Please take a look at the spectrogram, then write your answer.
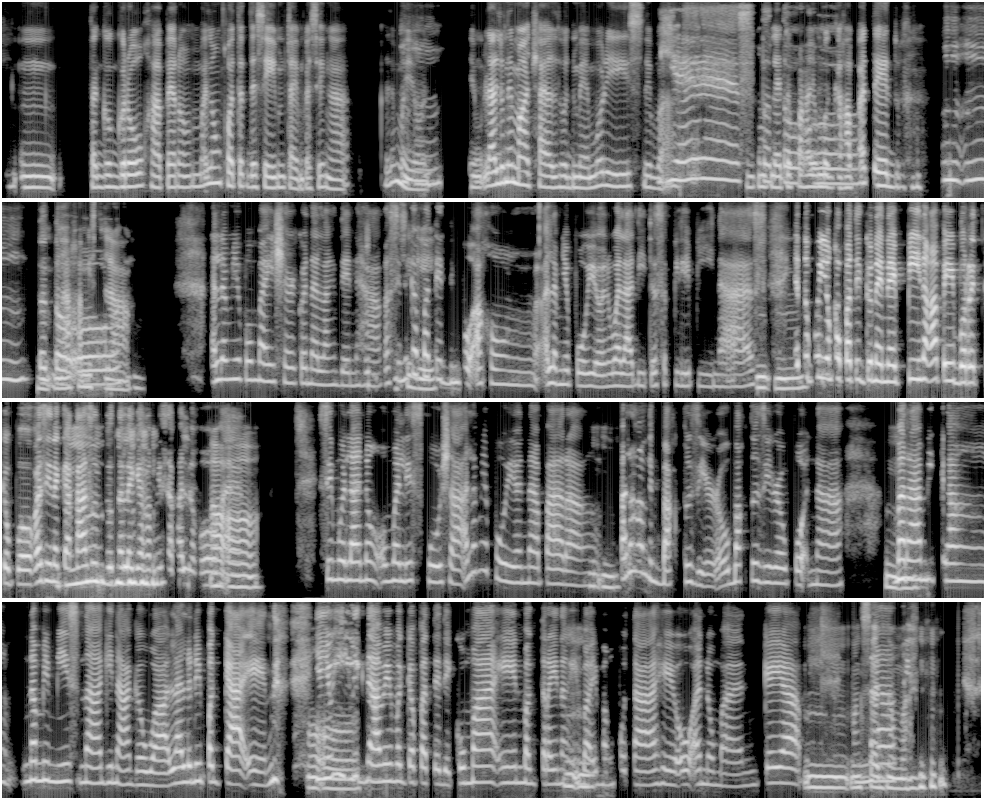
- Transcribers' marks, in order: chuckle; laugh
- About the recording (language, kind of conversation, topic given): Filipino, unstructured, Ano ang pinaka-memorable mong kainan kasama ang pamilya?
